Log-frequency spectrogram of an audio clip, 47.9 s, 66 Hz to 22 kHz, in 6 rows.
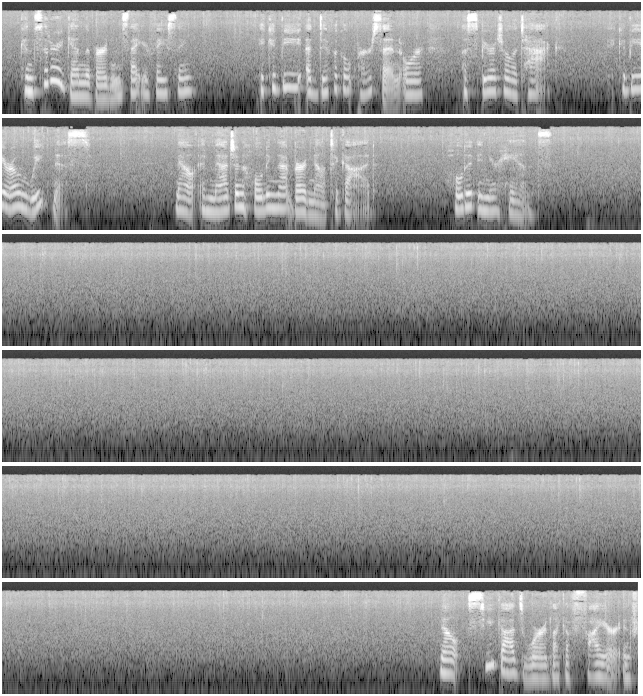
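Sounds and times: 
steady rainfall: 0.0 - 47.8
speech: 0.2 - 2.6, 3.2 - 7.0, 7.7 - 9.0, 10.2 - 12.7, 13.6 - 14.8, 45.4 - 47.8.

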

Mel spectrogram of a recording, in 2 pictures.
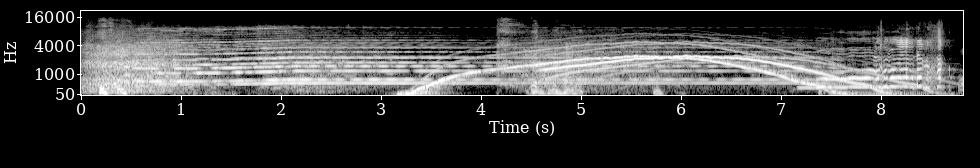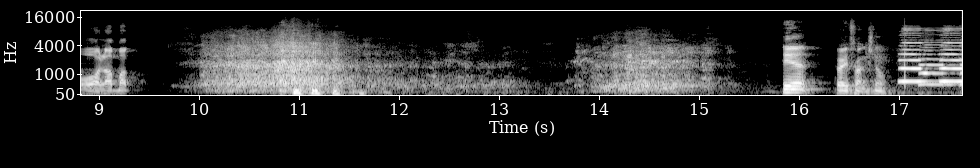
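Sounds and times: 
people laughing: 0.0 - 1.5, 4.2 - 6.0, 7.4 - 8.8, 9.9 - 15.6
speech: 0.2 - 0.6, 15.8 - 16.9
European ambulance siren passing by: 1.2 - 8.1.

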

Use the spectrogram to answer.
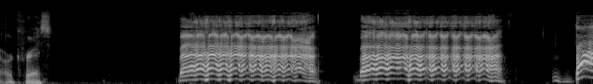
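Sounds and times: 
person imitating goat bleats: 1.8 - 5.9.

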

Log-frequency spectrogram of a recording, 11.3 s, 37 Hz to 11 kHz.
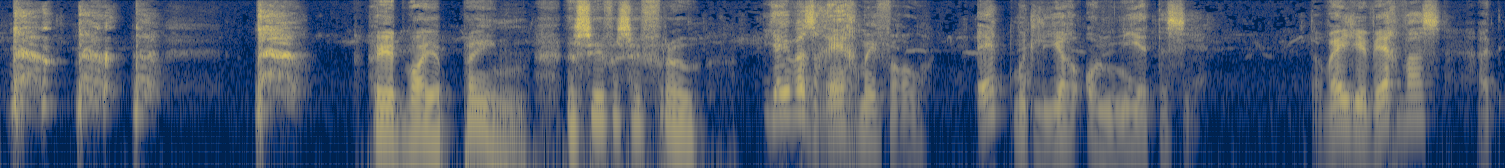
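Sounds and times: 
man coughing: 0.0 - 1.3, 1.9 - 2.4
speech: 2.8 - 9.1, 9.8 - 11.2.

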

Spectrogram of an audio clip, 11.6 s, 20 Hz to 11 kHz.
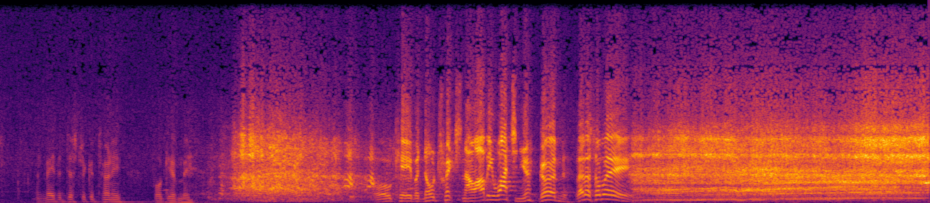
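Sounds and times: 
speech: 0.5 - 3.5, 4.2 - 8.3
laughter: 2.6 - 5.4
car speeding past at high revs: 7.9 - 11.5.

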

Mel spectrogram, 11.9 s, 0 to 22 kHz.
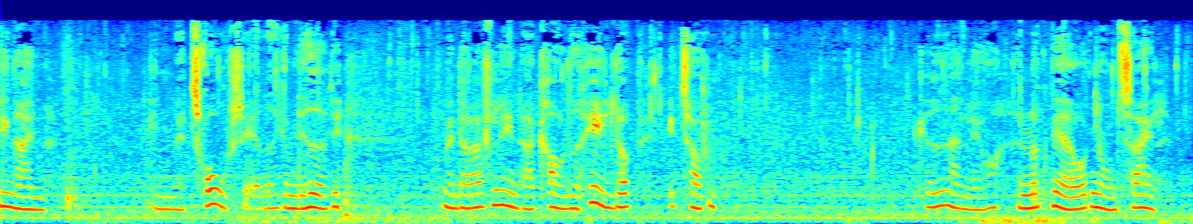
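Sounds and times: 
speech: 0.0 - 0.7, 1.9 - 3.7, 4.4 - 7.3, 9.3 - 11.7
steady rain falling: 0.0 - 11.9.

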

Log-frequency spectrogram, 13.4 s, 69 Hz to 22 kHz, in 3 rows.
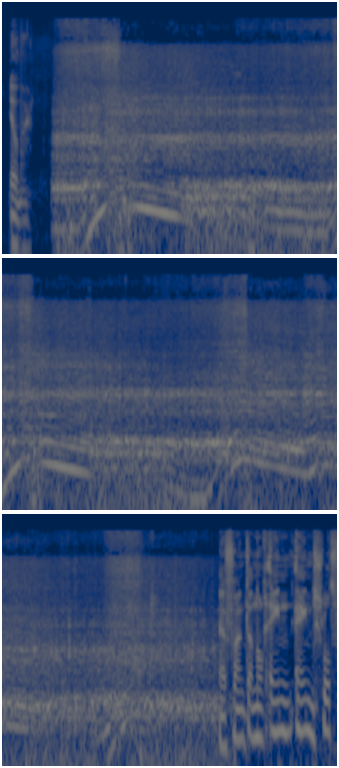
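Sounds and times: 
speech: 0.1 - 0.8, 11.9 - 13.4
BMW V12 engine revving: 0.7 - 12.2.

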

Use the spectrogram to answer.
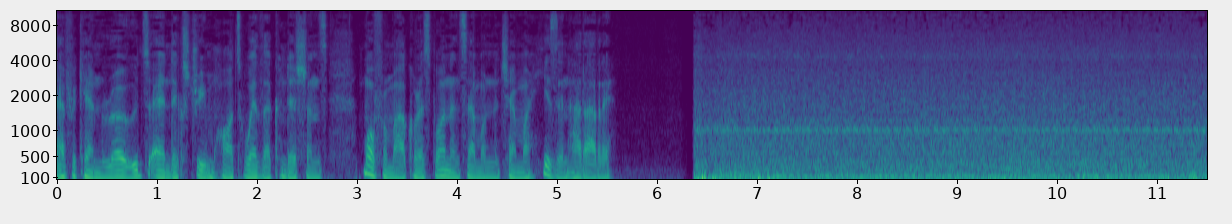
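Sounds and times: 
speech: 0.0 - 5.6
bus engine starting and idling: 6.4 - 11.5.

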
